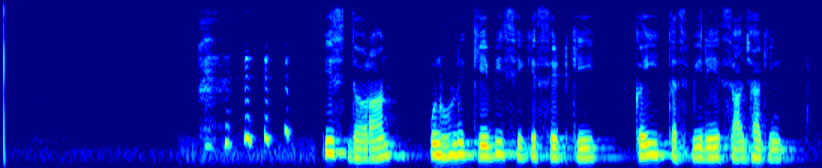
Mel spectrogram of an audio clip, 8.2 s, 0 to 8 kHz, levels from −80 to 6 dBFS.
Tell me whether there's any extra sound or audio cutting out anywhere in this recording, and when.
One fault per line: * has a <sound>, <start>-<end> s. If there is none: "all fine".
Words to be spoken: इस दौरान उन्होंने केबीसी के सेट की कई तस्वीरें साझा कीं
* has a laugh, 2.0-2.9 s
